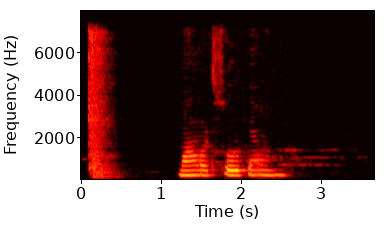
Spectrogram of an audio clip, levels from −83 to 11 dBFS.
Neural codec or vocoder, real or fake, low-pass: vocoder, 44.1 kHz, 128 mel bands, Pupu-Vocoder; fake; 7.2 kHz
